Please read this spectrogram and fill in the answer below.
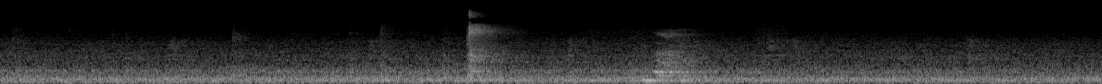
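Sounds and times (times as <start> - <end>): low machinery hum: 0.0 - 11.0.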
